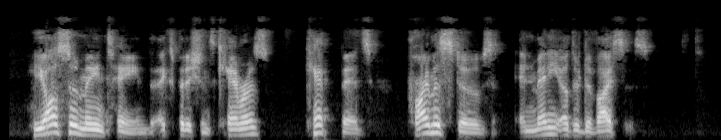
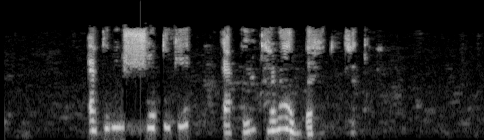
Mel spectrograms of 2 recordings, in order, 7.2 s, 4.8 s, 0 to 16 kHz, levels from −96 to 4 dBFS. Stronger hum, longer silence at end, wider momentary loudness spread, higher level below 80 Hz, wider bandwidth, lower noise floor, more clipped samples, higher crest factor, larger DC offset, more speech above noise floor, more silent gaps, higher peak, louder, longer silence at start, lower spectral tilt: neither; second, 0.75 s vs 1.05 s; about the same, 16 LU vs 15 LU; about the same, -64 dBFS vs -66 dBFS; first, 9.6 kHz vs 8.2 kHz; second, -65 dBFS vs -70 dBFS; neither; second, 16 dB vs 22 dB; neither; about the same, 48 dB vs 51 dB; neither; about the same, -2 dBFS vs 0 dBFS; about the same, -17 LUFS vs -18 LUFS; second, 0.35 s vs 0.85 s; first, -4 dB/octave vs -0.5 dB/octave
